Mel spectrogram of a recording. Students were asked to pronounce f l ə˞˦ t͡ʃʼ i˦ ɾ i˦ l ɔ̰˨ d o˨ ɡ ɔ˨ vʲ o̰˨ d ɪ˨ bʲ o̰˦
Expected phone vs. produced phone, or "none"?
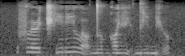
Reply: ɪ˨ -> i˨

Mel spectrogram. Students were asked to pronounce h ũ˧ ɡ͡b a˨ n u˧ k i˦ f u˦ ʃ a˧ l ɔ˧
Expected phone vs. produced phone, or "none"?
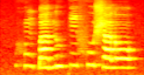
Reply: none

